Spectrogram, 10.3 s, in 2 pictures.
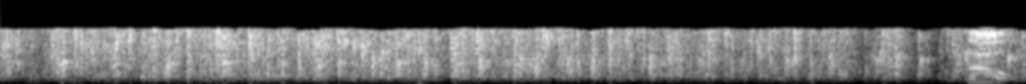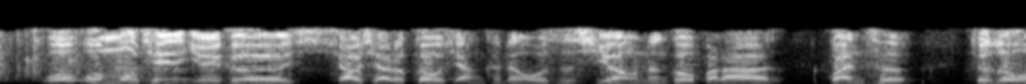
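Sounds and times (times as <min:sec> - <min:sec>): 
audience applause: 0:00.0 - 0:06.0
speech: 0:04.8 - 0:10.2.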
